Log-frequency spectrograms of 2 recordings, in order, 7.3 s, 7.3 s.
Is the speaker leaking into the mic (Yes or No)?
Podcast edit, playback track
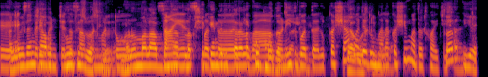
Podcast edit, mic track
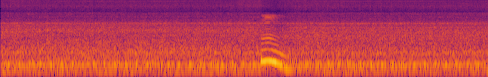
No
